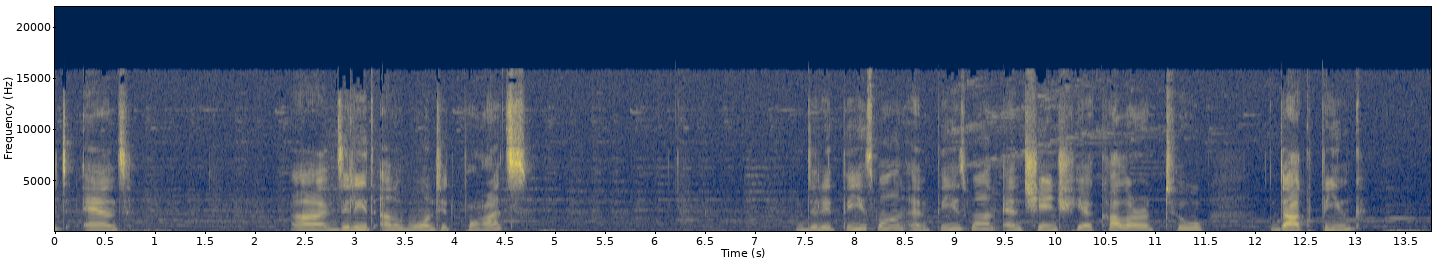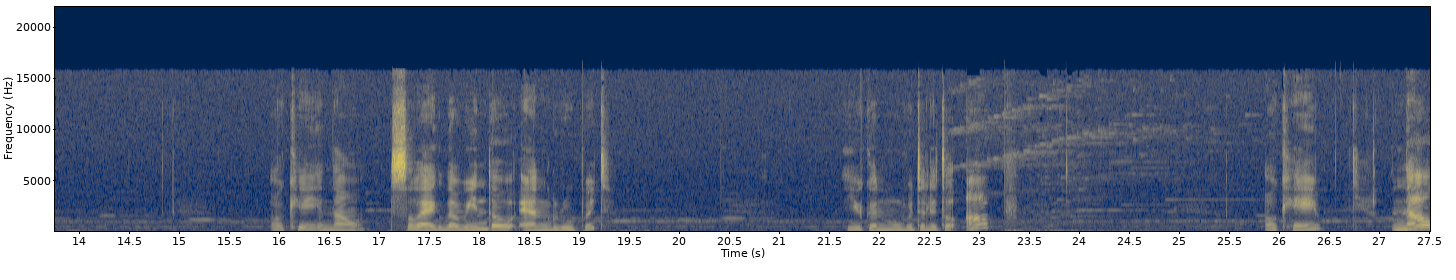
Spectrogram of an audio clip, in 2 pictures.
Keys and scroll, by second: 6.7 Delete, 7.8 Delete, 20.2 Up, 21.6 Right, 22.1 Up, 22.8 Left.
